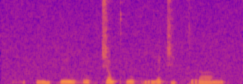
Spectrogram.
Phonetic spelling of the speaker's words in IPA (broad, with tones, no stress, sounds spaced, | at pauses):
h ɯ˥˩ k̚ w ɯː˩˦ j h eː˦˥ w p l u˦˥ k̚ t͡ɕ a˧ w pʰ l o˨˩ k̚ r i˦˥ a̯ t͡ɕ i˨˩ ʔ k r a˨˩ ŋ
